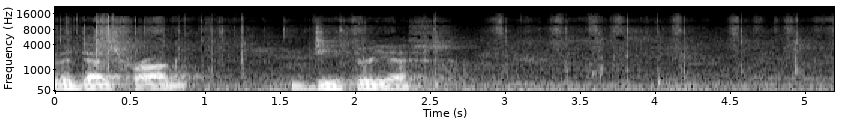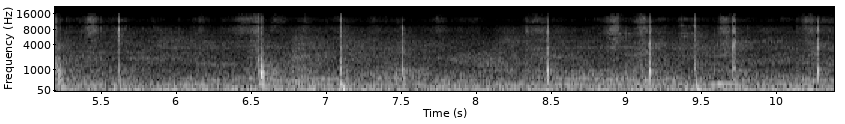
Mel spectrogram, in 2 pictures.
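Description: Playing cards slide and tap softly against each other.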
